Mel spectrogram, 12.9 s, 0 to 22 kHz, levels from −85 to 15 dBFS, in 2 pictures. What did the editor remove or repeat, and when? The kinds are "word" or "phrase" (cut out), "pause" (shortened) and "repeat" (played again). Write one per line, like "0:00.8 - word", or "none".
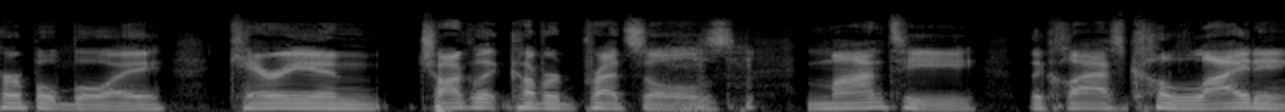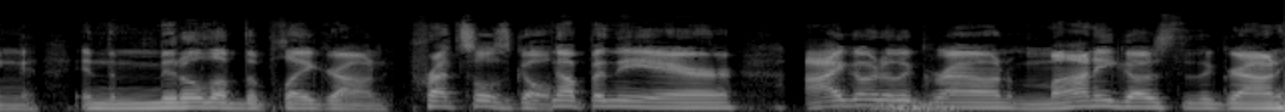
0:04.0 - word
0:05.6 - word
0:08.4 - pause
0:09.2 - word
